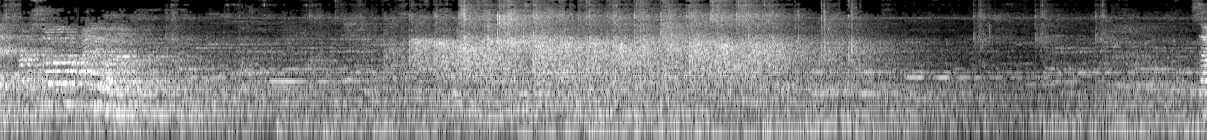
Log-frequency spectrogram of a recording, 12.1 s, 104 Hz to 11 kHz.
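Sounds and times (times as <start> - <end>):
background music: 0.0 - 12.0
audience applauding: 3.8 - 8.6.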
